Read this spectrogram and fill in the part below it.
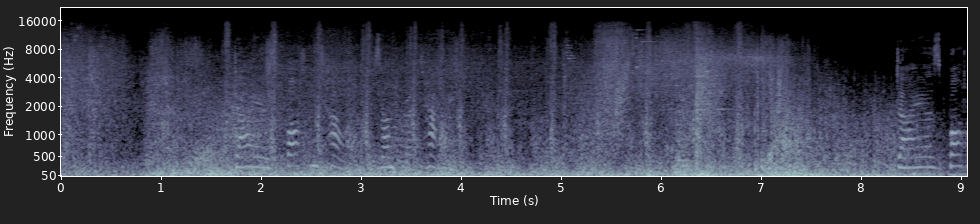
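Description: Magic spells whoosh and blast in a fantasy game battle.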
